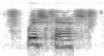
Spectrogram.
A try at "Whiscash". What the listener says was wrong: It's not wish, though. whis.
